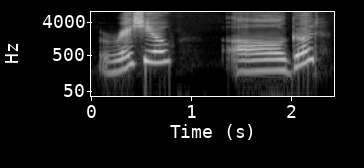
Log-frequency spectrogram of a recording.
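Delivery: loud, worried call through a door. Acted. Aventurine calls to Ratio through the bathroom door, loud and worried. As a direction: raise your voice so he hears you through the door.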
